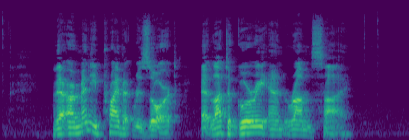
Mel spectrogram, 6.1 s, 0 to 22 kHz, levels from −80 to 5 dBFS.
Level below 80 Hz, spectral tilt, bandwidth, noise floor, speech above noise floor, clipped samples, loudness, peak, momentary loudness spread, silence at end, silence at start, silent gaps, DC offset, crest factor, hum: -62 dBFS; -5 dB/octave; 14.5 kHz; -65 dBFS; 46 dB; under 0.1%; -18 LUFS; -2 dBFS; 10 LU; 0.9 s; 0.8 s; none; under 0.1%; 18 dB; none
